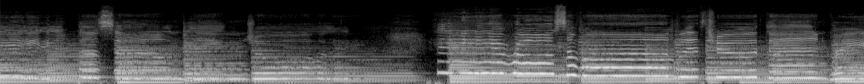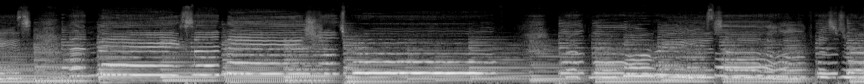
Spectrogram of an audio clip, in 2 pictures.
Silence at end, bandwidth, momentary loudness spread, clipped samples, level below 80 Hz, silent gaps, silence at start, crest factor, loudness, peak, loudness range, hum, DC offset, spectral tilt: 0 s; 14 kHz; 9 LU; under 0.1%; -36 dBFS; none; 0 s; 10 dB; -12 LUFS; 0 dBFS; 5 LU; none; under 0.1%; -6.5 dB/octave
